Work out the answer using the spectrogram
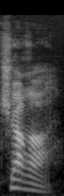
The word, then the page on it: charrar: charra; provençal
